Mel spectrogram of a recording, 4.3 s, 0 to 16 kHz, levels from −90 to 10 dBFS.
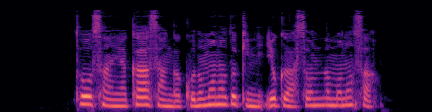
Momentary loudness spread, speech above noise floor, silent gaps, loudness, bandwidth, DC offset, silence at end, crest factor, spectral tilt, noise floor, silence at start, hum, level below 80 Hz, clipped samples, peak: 7 LU; 63 dB; none; -24 LUFS; 11.5 kHz; under 0.1%; 0.6 s; 16 dB; -6 dB/octave; -86 dBFS; 0.75 s; none; -70 dBFS; under 0.1%; -8 dBFS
